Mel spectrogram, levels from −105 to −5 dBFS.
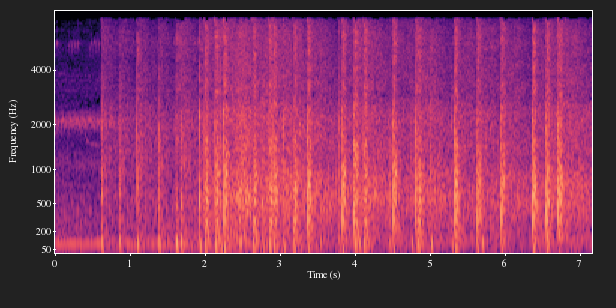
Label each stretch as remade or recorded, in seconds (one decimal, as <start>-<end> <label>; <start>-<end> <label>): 0.0-7.2 recorded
